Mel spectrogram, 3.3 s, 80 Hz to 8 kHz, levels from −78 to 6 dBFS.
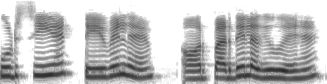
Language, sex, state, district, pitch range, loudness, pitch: Hindi, female, Uttar Pradesh, Budaun, 240-305 Hz, -17 LUFS, 280 Hz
